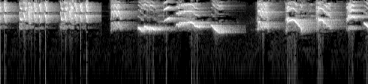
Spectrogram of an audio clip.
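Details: Kacer (oriental magpie-robin) rich training song for contests: high buzzy twitters, flowing whistled warbles and sliding notes, broken by short silent pauses.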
